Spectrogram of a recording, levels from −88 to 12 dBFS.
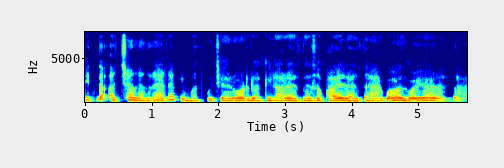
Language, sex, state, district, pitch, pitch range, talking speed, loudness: Hindi, female, Bihar, Araria, 250 Hz, 240-260 Hz, 210 wpm, -13 LUFS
